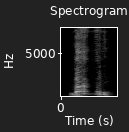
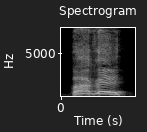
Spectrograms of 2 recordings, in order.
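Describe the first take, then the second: First: Much higher, softer incredulous bakit; exasperated squeak. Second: Said in the usual way. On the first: Real, not acted. Angry commentator repeating question.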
